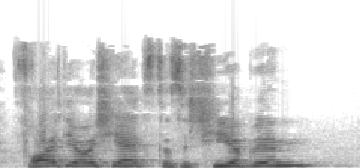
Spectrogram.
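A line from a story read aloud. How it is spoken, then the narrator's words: Calling out. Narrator (German): rief der kleine Tag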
